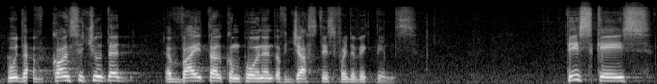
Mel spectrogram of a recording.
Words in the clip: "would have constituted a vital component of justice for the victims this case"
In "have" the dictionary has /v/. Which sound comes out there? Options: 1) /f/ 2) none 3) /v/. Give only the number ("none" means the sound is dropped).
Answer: 3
